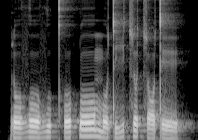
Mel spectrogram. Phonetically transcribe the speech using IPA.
ɾ o˨ v oː˨ v u˨ kʰ o˨˦ k͡p oː˦ m o˨ t i˨˦ t͡s ʊ˦ t͡s ɔ˨ t eː˨

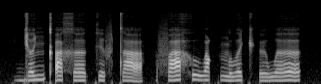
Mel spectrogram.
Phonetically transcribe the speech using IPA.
ɟ ɜ ɲ kʼ a x ɜ k e f t a | f a h u w ø q ŋ u ɐ̯ t͡ʃʼ ø w ɜ

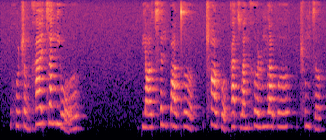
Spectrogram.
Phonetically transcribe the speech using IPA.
x u˧˥ ʈ͡ʂ ɤ̰˨˩ ŋ x a˥ ɪ̯ t͡s a˥ n j o̰˨˩˦ ʊ̯ | p j ɑ˧˥ ʊ̯ t͡sʰ ə˥ n p ɑ˥˧ ʊ̯ t̪ʰ ɤ˥˩ | ʈ͡ʂʰ ɑ˥˩ ʊ̯ f o̰˨˩ ʊ̯ k ä˥˩ t͡s w a˧˥ n x ɤ˥˩ ɻ ʊ˥ ŋ l ɑ˨ ʊ̯ f ɤ˥ | ʈ͡ʂʰ ʊ˥˩ ŋ t͡s ɤ˩

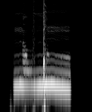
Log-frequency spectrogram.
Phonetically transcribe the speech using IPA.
n ɔ v ŋ͡ǃ ũ

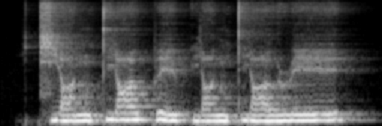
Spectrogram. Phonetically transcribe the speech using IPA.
t͡ɕ j ɑ˧˥ ŋ t̪ j ɑ˥ ʊ̯ p e˥˩ ɪ̯ p j ɑ˧˥ ŋ t̪ j ɑ˧˥ ʊ̯ ɻ e˥ ɪ̯

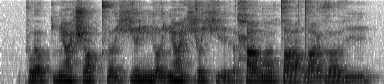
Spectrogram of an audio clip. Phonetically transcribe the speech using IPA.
k l ʌ k ʎ ɑ̃ ʃ ɒ kʼ ə ç e ɲ ʌ ʎ ɑ̃ ç ʌ ç i r ħ a ðˤ ĩ tˤ e dˤ e ɣ ʌ ɣ i

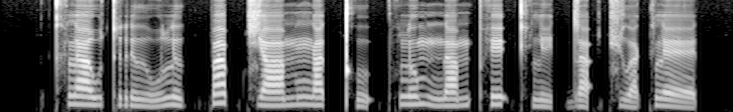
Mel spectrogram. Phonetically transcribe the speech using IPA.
kʰ l a˧ w t r ɯː˩˦ w l ɯ˨˩ k̚ p a˥˩ p̚ t͡ɕ aː˦˥ m ŋ a˦˥ t̚ kʰ u˨˩ ʔ pʰ l o˥˩ m n a˦˥ m pʰ e˦˥ ʔ kʰ l i˨˩ t̚ d a˨˩ ʔ t͡ɕ u˩˦ a̯ k l ɛː˨˩ t̚

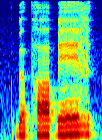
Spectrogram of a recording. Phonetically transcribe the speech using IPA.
ɓ ɵ pʰ ɒ ɓ e v

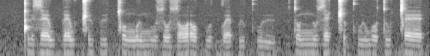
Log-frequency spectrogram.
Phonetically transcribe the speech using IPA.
ǃ ɨ z ɛ w b ɛ w ǁ ɨ p ɨ ǀ o ŋʷ ɨ m u z o z ɔ ɾ ɔ kʷ ɨ ɡʷ ɛ p ɨ kʷʰ ɨ | t o nː u z ɛ ǁ ɨ kʷʰ ɨ w o t u ǀ ɛ

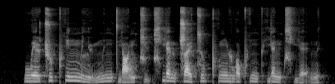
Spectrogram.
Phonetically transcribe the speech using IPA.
w e˧˥ ɪ̯ ʈ͡ʂ u˥˩ pʰ i˥ n m i˨ l y̰˨˩ m i˥ ŋ t̪ j ɑ˧˥ ŋ t͡ɕ y̰˨˩ t͡ɕʰ j ɛ˥˧ n ʈ͡ʂ a˥˩ ɪ̯ t͡s u˥ pʰ ʊ˥ ŋ ɻ w ɔ˥˧ pʰ i˥˧ ŋ pʰ j ɛ˥˩ n t͡ɕʰ j ɛ̰˨˩˦ n

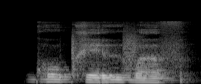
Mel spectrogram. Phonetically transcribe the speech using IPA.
ɡʱ o p x e ɾ ɨ v ɐ θ

